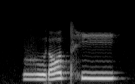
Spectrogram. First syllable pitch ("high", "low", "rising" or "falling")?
low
